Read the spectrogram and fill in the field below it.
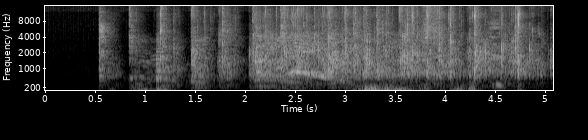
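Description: A church audience breaks into applause, starting with a few scattered claps that quickly swell into sustained, dense clapping from many hands, with some voices mixed in.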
